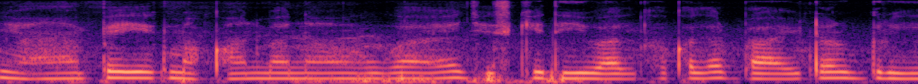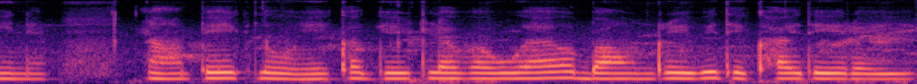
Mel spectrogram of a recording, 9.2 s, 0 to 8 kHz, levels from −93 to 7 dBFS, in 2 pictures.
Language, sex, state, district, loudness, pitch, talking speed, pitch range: Hindi, female, Uttar Pradesh, Deoria, -19 LUFS, 200 Hz, 205 wpm, 195-210 Hz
